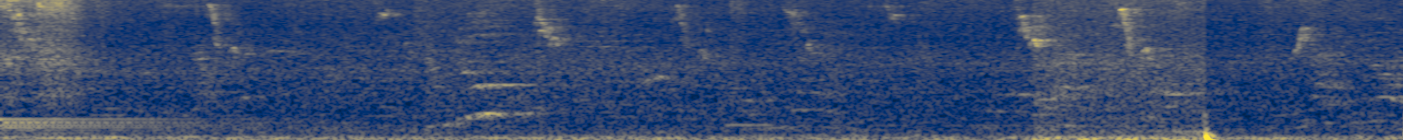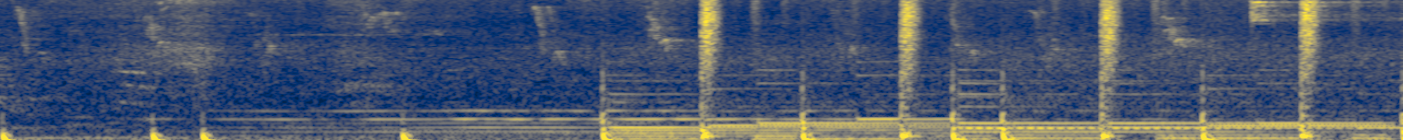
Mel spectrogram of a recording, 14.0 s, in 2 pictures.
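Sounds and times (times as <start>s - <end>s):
small birds chirping: 0.0s - 14.0s
deep thumps: 6.0s - 6.4s, 7.0s - 8.2s.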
